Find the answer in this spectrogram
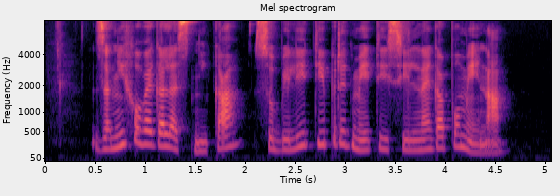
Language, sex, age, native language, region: Slovenian, female, 30-49, Slovenian, Carinthia region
